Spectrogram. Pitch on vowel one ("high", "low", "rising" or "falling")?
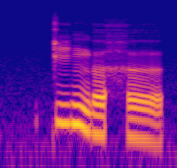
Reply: high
